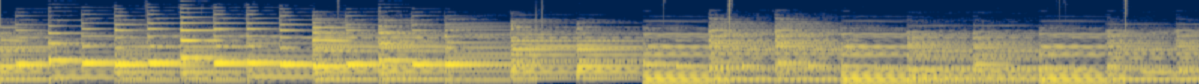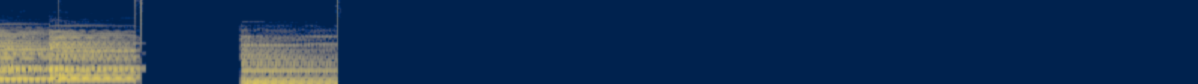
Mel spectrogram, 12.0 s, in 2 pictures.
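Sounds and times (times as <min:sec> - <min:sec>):
piano waltz: 0:00.0 - 0:07.7.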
